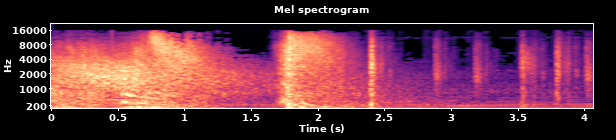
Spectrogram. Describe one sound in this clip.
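A body slams hard onto the ground.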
